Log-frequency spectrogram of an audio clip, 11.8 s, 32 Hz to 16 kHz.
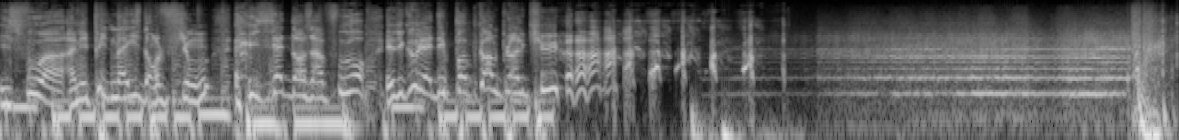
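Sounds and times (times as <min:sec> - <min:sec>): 
speech: 0:00.0 - 0:06.7
laughter: 0:02.1 - 0:02.9, 0:05.4 - 0:08.0
fly buzzing: 0:06.5 - 0:11.7.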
